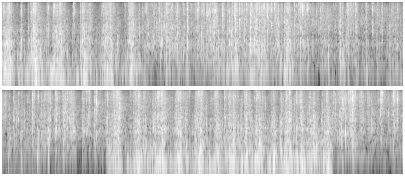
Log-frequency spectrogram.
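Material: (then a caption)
Foil-lined plastic. A metallic gold foil-lined plastic potato chip bag, apparently holding some contents, is held above the head in both hands and crumpled, squeezed and shaken with the fingers. It makes a dense, continuous stream of sharp, bright crinkling and crackling, with lower rustling thumps underneath from the shaking, for about eight seconds.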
